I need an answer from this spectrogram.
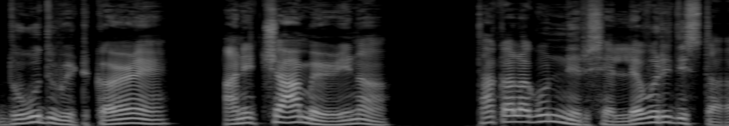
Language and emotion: Goan Konkani, sad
